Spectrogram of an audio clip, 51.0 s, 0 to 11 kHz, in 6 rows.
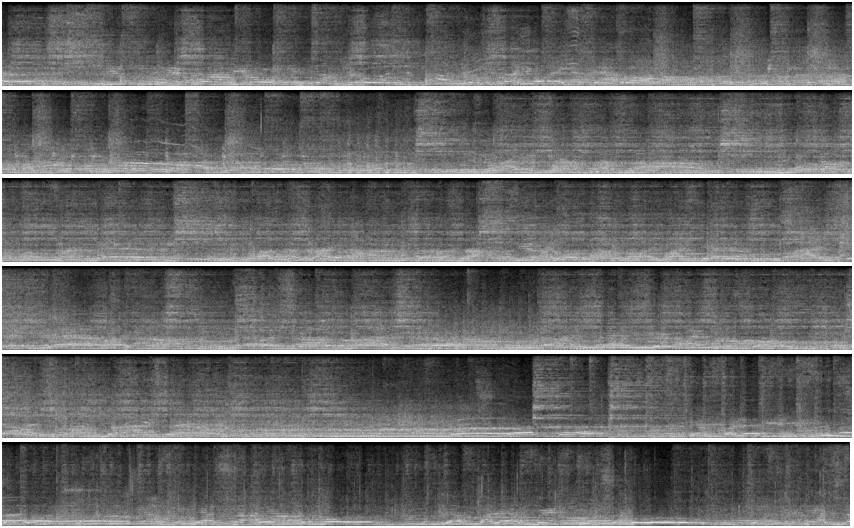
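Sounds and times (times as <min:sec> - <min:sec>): person singing and shouting: 0:00.0 - 0:12.4, 0:40.8 - 0:49.7
drums: 0:00.0 - 0:50.9
rock band playing live: 0:00.0 - 0:50.9.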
